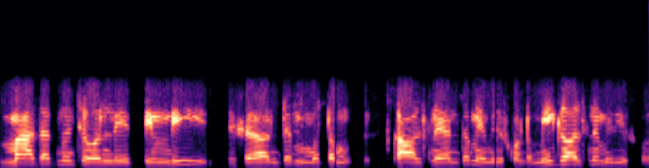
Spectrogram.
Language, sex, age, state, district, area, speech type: Telugu, male, 18-30, Telangana, Nirmal, rural, conversation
